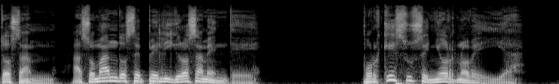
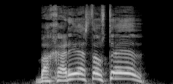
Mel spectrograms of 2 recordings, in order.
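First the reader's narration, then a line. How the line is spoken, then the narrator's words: Shout. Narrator (Spanish): gritó Sam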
